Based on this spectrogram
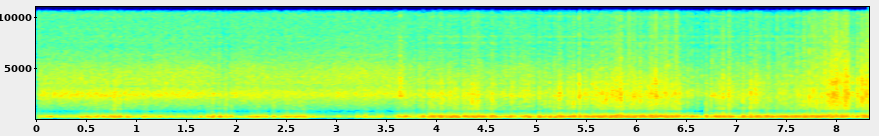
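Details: Heavy wind roars and buffets the microphone on a very windy day, growing louder halfway through.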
